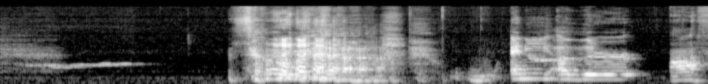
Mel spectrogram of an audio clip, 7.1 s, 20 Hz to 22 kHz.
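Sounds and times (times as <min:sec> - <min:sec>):
low hum: 0:00.0 - 0:07.0
dramatic long steady high-pitched whistle: 0:00.2 - 0:01.6
speech: 0:02.3 - 0:07.0
laughter: 0:02.4 - 0:04.2.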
